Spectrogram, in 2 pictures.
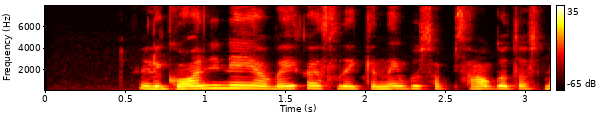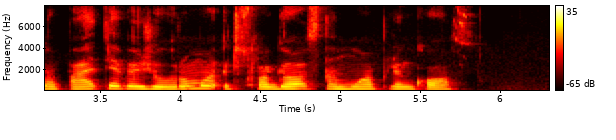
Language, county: Lithuanian, Vilnius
